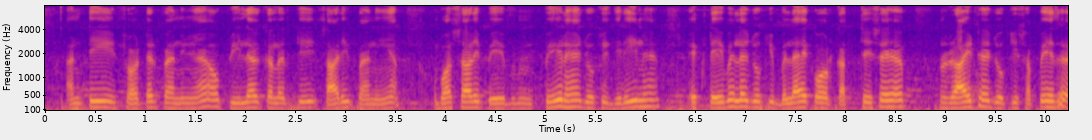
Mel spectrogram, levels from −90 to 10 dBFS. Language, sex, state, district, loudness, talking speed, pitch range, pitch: Hindi, male, Chhattisgarh, Korba, -18 LUFS, 195 wpm, 140-170 Hz, 155 Hz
